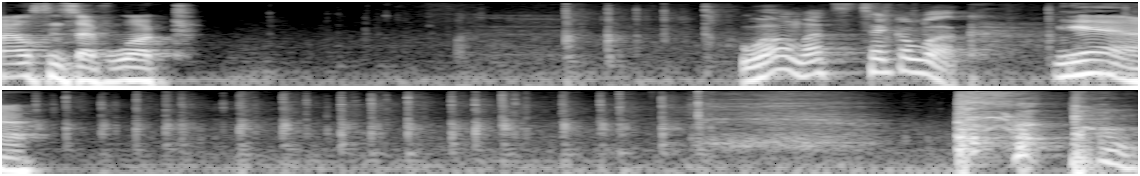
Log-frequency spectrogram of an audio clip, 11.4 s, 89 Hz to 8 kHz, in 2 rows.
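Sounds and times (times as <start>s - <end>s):
speech: 0.1s - 1.0s, 3.7s - 6.0s, 11.2s - 11.3s
rapid keyboard typing: 1.3s - 9.3s
person coughing: 10.4s - 11.3s.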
